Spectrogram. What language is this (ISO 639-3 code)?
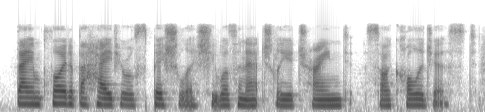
eng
